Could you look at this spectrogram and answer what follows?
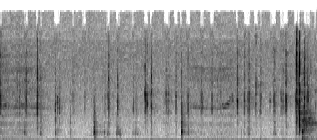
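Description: Typing on a standard computer keyboard with slightly stiff keys: quick, irregular keystroke clicks and taps in a close, quiet room, with a brighter key strike near the end and no talking.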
